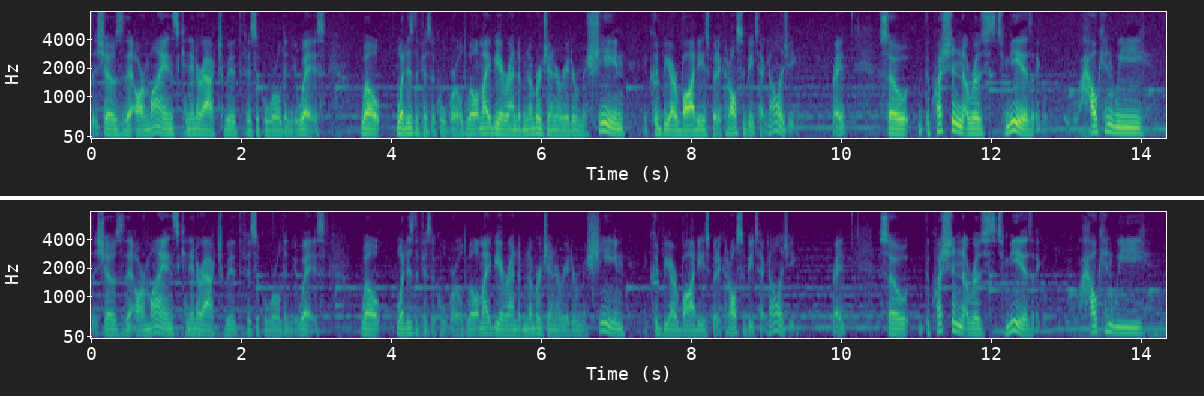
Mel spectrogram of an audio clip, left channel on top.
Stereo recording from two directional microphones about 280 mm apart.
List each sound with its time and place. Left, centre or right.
0.0 s speech: left
7.5 s speech: left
